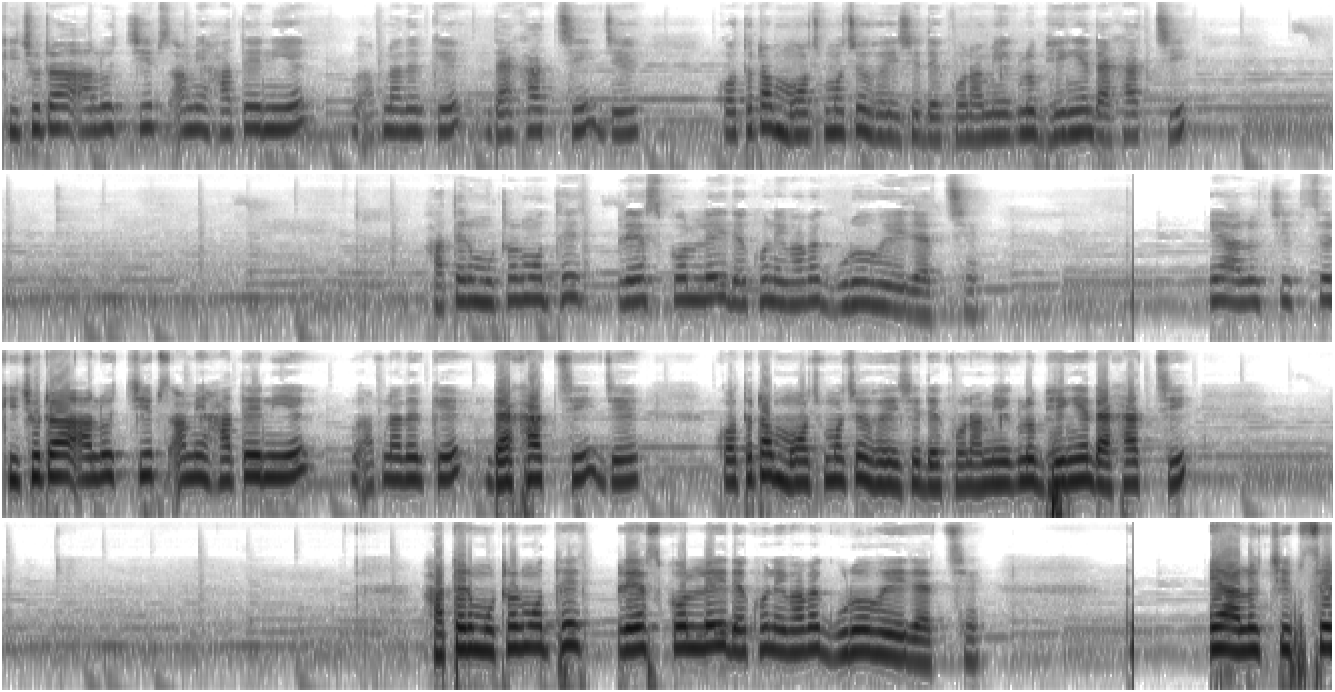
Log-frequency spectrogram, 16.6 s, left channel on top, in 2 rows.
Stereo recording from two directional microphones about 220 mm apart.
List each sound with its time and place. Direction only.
0.0 s speech: 30° right (ahead or behind)
3.1 s speech: 40° right (ahead or behind)
11.0 s speech: 35° right (ahead or behind)
15.4 s music: centre (ahead or behind)
15.8 s a woman's voice: 45° right (ahead or behind)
